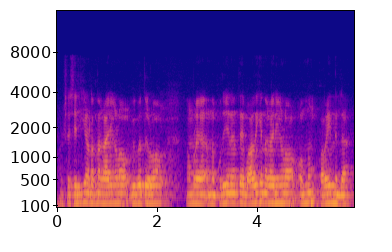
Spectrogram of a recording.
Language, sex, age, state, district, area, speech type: Malayalam, male, 60+, Kerala, Kollam, rural, spontaneous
